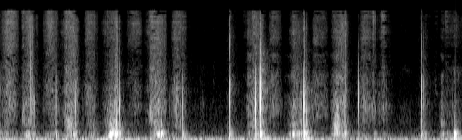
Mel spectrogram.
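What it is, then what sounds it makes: Dark chocolate bar being chopped. A steel kitchen knife repeatedly chops thin slivers from the edge of a solid dark chocolate bar held by fingertips. Each cut is a short, dry crunch with a low body and a brief bright crackle, coming in an irregular, fairly quick rhythm of about ten strokes.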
